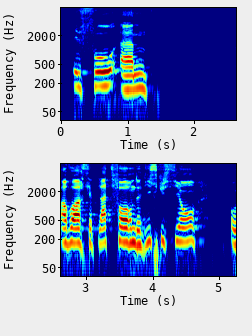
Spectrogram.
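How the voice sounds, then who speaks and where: A man speaks at a very slow pace in a high voice, his intonation fairly even. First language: not French (speaking French). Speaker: development bank specialist. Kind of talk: panel discussion. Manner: halting, many hesitations.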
